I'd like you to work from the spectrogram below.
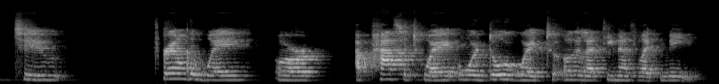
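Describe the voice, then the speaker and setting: A woman speaks with a bright, sharp tone over audible room echo. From Cuba. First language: Spanish. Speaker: business owner. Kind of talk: podcast interview.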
